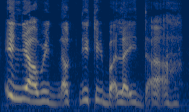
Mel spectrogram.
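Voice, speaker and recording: A husky, anxious older mother. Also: mid-range voice, expressive, moderate pace, dry recording. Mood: plaintive. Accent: Filipino. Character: anxious older mother, tender toward her son. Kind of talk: Philippine radio drama acting.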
